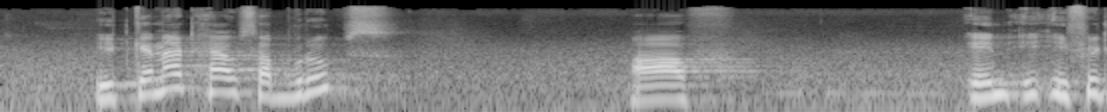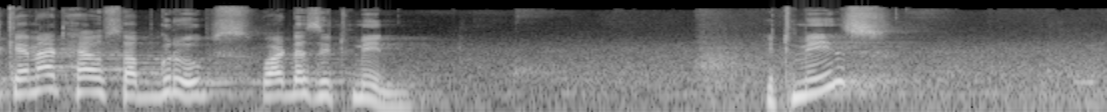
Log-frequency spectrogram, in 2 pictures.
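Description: A middle-aged man lectures calmly in a room with some echo, in bursts with pauses.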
